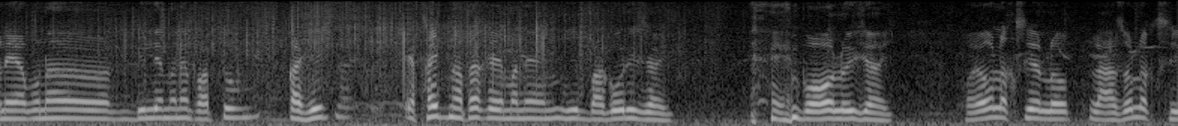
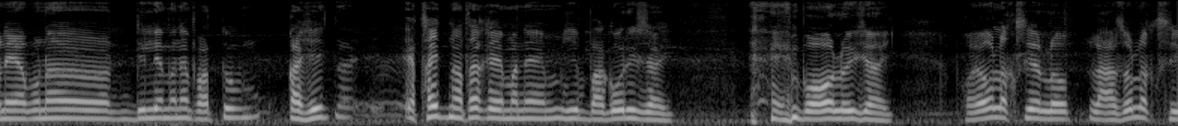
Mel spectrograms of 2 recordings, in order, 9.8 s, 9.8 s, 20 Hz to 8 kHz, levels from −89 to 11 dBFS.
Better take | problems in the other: second | background sound (Bicycle); 19 dB below the speech

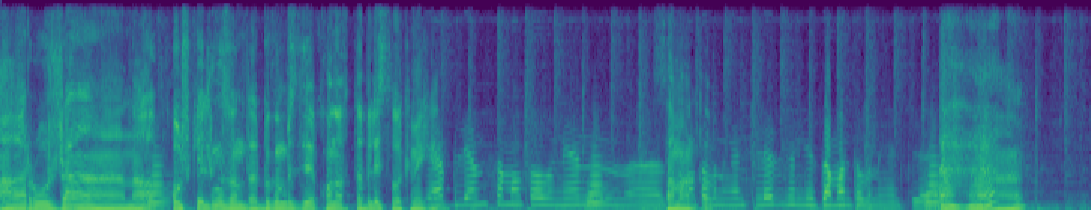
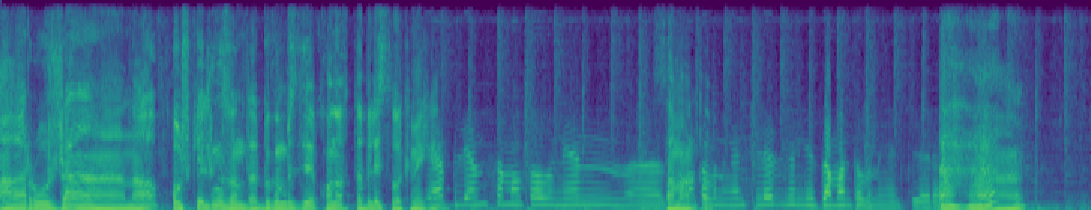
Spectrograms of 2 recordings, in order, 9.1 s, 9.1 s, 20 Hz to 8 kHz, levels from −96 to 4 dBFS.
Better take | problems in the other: second | background sound (Brass instrument); 10 dB below the speech

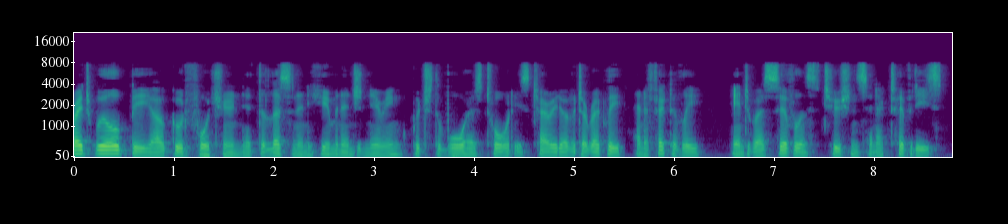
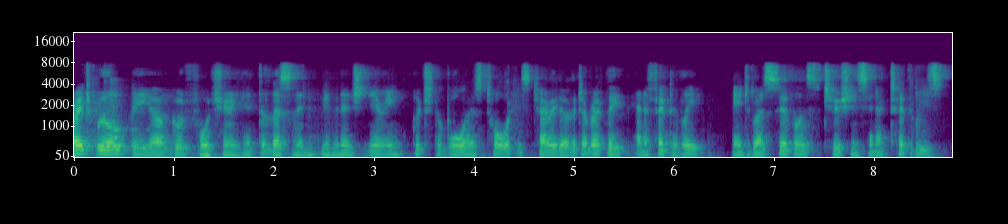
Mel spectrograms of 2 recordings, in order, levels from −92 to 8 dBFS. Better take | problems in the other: first | noise reduction (neural mask model DeepFilterNet 3)

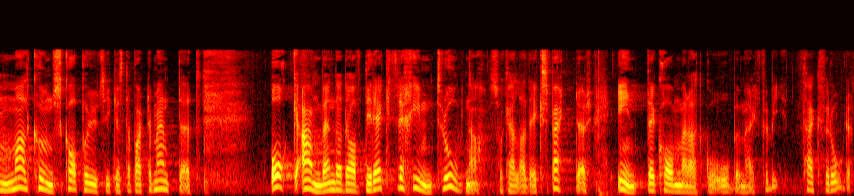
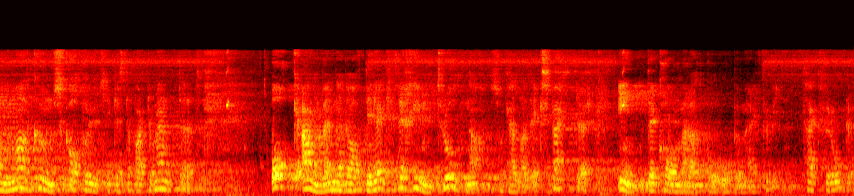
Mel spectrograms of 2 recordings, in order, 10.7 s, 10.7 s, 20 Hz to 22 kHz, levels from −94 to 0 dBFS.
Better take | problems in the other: first | background sound (Sink (filling or washing) / Water tap, faucet); 18 dB below the speech // room echo; dies away in 2.5 s

